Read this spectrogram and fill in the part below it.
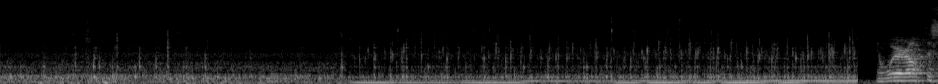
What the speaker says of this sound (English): you'll know when it's boiling, the bubbles somewhat have a structure to it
